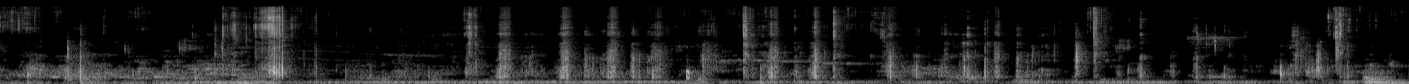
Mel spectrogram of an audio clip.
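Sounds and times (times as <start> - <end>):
low steady hum: 0.0 - 14.0
wet chewing and mouth smacks: 4.4 - 14.0.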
